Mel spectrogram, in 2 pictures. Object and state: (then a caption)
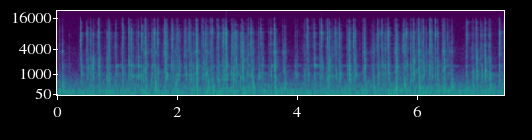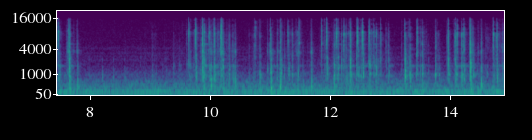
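Plastic mechanical keyboard. Fingertips of both hands type fast on an RGB-backlit mechanical keyboard with plastic keycaps, making dense bursts of sharp, bright clicking clacks over a steady low hum. The typing briefly stops around the middle of the clip, then resumes at the same rapid pace until the end.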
